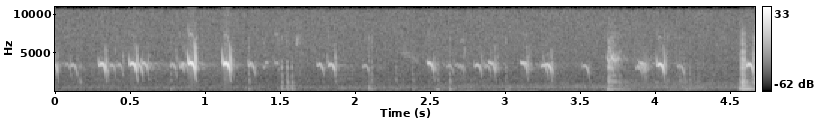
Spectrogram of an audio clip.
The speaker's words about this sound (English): flock of about 10 birds here, and they're all type 2s. Maybe 8 or 9 birds.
